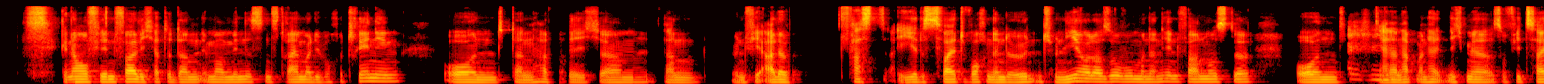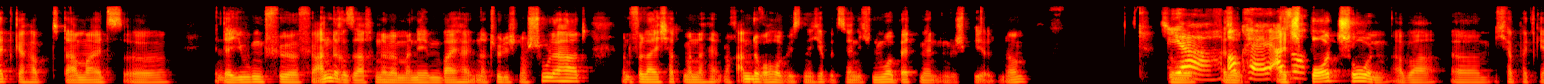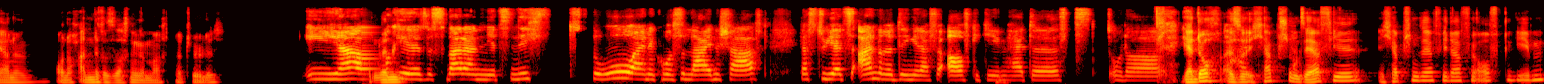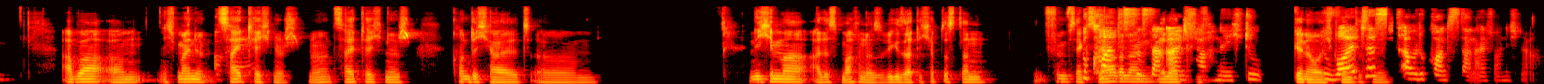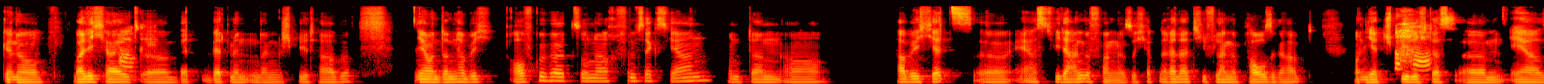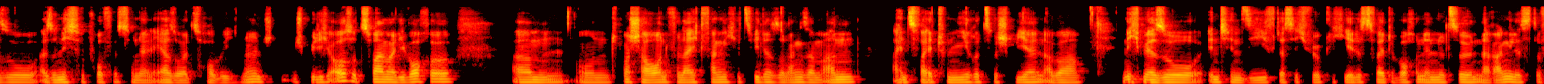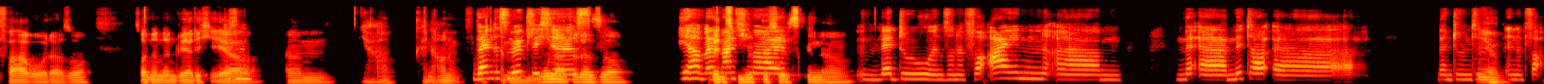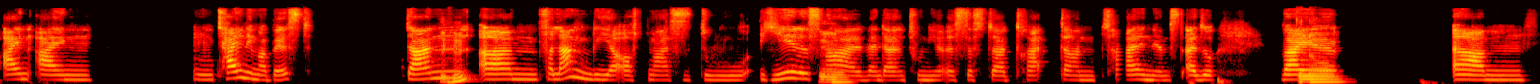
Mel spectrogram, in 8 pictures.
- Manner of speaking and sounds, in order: other background noise; drawn out: "äh"; tapping
- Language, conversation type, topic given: German, unstructured, Was machst du in deiner Freizeit gern?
